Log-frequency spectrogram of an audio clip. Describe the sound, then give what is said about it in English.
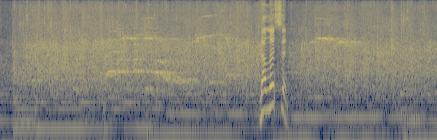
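An audience applauding during a church service for whoever has become a born-again believer, a steady dense wash of clapping that holds for several seconds, with a man's voice speaking briefly over it and a short burst of whistling or cheering partway through. “I want everybody in this place to, to give a great big hallelujah and applaud for whoever that may be. Can we applaud?”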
